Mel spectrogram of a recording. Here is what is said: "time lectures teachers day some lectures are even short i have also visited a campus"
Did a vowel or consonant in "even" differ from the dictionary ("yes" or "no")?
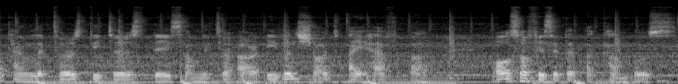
no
